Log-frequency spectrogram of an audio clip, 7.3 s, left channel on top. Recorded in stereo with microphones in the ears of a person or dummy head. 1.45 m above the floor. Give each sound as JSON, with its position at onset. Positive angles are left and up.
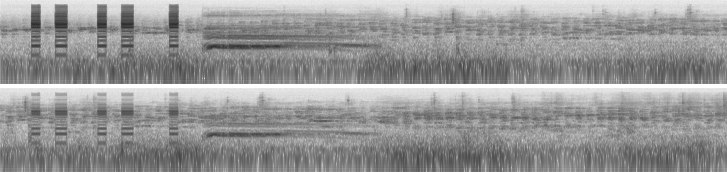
{"t": 0.3, "sound": "an alarm", "side_deg": 65}
{"t": 2.0, "sound": "a shout", "side_deg": 50}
